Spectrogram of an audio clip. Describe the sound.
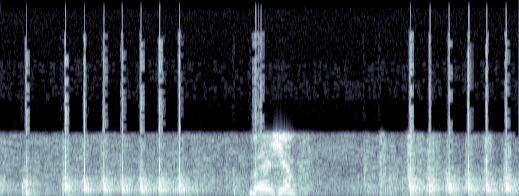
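A quick, steady run of firm knocks on a locked wooden door, broken by a voice calling out once, then another rapid burst of loud knocking.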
